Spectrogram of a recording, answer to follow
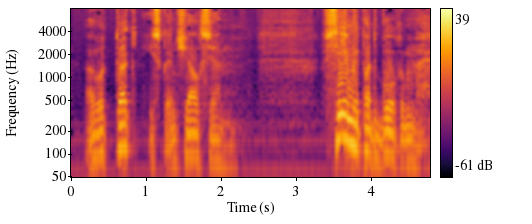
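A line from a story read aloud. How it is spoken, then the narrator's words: Tired. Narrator (Russian): устало произнес врач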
